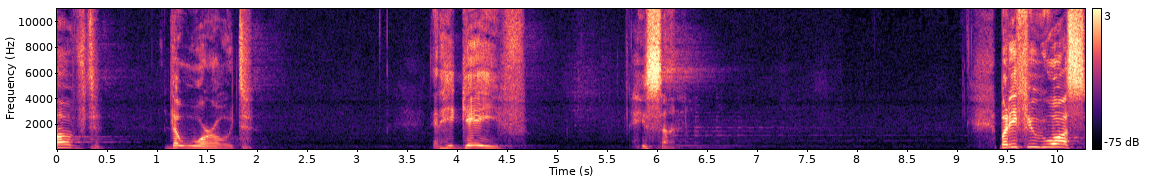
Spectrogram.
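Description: A man speaks with emphasis through a microphone in a large echoing hall, pausing between phrases.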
